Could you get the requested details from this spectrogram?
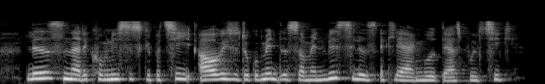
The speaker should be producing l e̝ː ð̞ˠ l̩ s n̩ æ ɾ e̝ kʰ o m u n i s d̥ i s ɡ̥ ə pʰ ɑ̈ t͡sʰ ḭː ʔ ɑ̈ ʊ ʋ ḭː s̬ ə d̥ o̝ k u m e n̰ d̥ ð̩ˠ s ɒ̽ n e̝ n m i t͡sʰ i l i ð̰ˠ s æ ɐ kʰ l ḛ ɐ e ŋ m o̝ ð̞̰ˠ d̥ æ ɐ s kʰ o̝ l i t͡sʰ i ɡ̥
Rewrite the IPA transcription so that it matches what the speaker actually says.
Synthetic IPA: l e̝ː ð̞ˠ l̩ s n̩ æ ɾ e̝ kʰ o m u n i s d̥ i s ɡ̥ ə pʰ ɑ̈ t͡sʰ ḭː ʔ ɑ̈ ʊ ʋ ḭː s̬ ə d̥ o̝ k u m e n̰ d̥ ð̩ˠ s ɒ̽ m e̝ n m i t͡sʰ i l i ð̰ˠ s æ ɐ kʰ l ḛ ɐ e ŋ m o̝ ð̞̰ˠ d̥ æ ɐ s pʰ o̝ l i t͡sʰ i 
